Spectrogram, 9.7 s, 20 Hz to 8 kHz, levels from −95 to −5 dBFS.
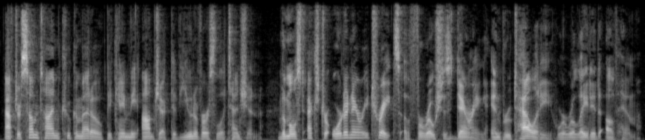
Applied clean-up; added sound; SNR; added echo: none; none; none; none.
